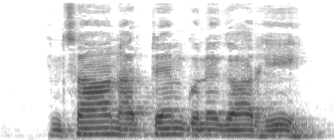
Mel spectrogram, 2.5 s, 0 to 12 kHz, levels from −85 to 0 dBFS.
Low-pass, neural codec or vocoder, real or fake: 10.8 kHz; none; real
